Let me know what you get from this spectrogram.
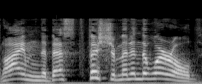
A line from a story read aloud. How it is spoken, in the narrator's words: Alashua yelled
